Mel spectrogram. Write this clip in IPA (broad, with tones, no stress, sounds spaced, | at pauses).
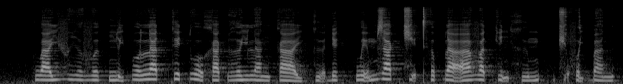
k w a˨˦ j v i̤˨˩ ə̯ v əː˨˩ k̚ ɲ ə̰˧˨ j ɓ o˨˦ l a˦˥ t̚ k e˦˥ t̚ v o˧˩ x a˨˩ k̚ ɣ ə˧ j l a̤˨˩ ŋ k aː˧˩ j k ɨ̰˧˨ ə̯ ɗ e˦˥ k̚ h w ḛ˧˥ m z a˦˥ k̚ t͡ɕ ḛ˧˨ t̪ʰ ə˦˥ p̚ l a̰ː˧˥ v a˦˥ t̚ x ḭ˧˨ n x ɨ˨˦ m | t͡ɕ ɔ̰˧˨ f ə̰˧˨ j ɓ a̤˨˩ n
